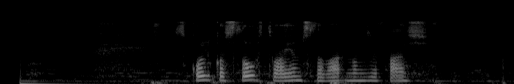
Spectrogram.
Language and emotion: Russian, neutral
